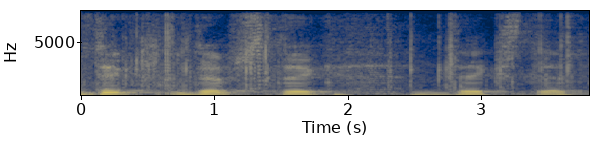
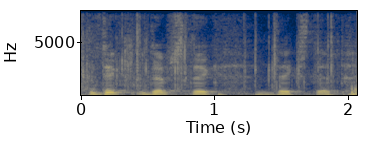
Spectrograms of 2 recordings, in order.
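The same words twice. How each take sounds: First: Slow deliberate replay of "dick, dipstick"; slow mock repeat. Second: Said in the usual way. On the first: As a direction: drag out "dick, dipstick" as a joke. Jokingly repeats his own slip.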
